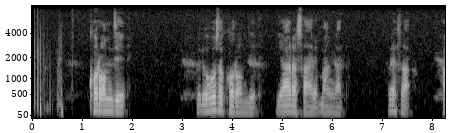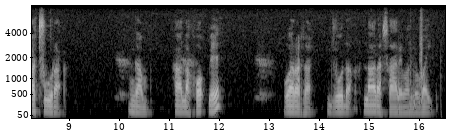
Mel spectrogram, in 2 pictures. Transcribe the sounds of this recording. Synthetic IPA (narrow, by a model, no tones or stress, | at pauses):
kʰɔɾɔmd͡ʒɛ | ɓɛɗɔhɔs̬akɔɾɔmd͡ʒɛ | jaːɾasaɾɛɓaŋɡal | ɾɛsa | hat͡ʃuɾa | ŋɡam | haːlahɔɓːɛ | waɾata | d͡ʒɔɗalaɾasaɾɛmandɔvaj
